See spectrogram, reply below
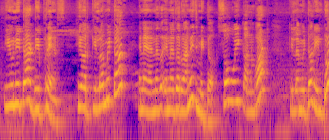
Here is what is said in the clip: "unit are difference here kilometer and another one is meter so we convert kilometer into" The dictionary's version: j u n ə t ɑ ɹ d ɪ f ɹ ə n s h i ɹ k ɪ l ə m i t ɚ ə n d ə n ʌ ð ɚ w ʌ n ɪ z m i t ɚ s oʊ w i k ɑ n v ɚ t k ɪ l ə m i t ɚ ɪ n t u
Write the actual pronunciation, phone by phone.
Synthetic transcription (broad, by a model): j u n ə t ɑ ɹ d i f ɹ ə n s h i ɹ k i l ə m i t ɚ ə n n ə n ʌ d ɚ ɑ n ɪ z m i t ɚ s oʊ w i k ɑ n b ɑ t k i l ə m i t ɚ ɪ n t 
